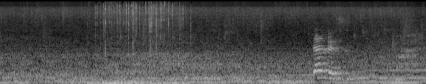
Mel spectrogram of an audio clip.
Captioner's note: icy crunching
